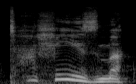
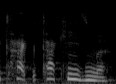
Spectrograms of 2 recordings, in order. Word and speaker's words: tachisme: What would you Tachisme, probably tachisme. I think, I mean, it is, as you can see, it is from the French, so originally it would have been tachisme.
